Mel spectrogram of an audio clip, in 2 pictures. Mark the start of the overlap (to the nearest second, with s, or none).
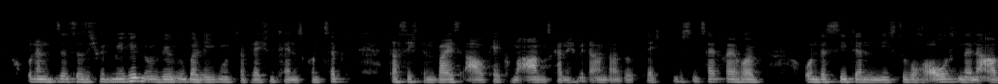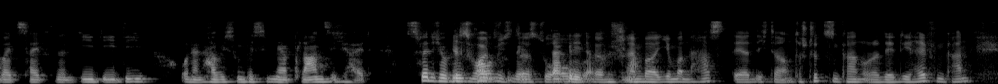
15 s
